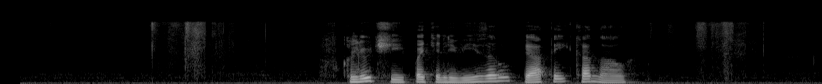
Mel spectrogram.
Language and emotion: Russian, neutral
